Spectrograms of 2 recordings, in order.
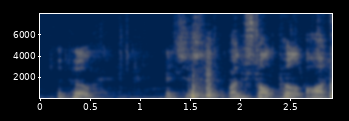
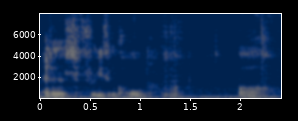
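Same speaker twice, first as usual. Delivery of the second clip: ordinary talk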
